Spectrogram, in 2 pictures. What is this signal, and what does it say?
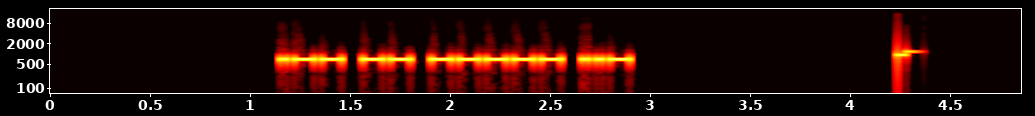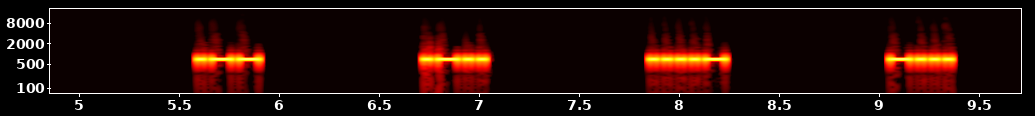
Morse code, heard as a keyed tone, about 36 wpm, spaced as for 15 wpm, 700 Hz. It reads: WM0U WL4B
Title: USA Call Signs - 4 Characters - 8x Character Spacing - 35wpm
